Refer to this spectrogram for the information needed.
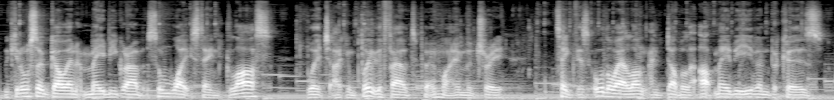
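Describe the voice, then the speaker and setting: A man hoarse and raspy from a recent cold, casually walking viewers through a build step by step. He counts blocks out loud and laughs off his own slip-ups. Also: lowish voice. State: hoarse, croaky after a cold. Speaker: video game building tutorial host. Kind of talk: casual step-by-step gameplay walkthrough. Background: faint background music.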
